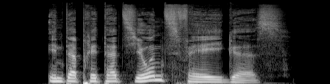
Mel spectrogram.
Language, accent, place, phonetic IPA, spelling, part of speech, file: German, Germany, Berlin, [ɪntɐpʁetaˈt͡si̯oːnsˌfɛːɪɡəs], interpretationsfähiges, adjective, De-interpretationsfähiges.ogg
- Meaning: strong/mixed nominative/accusative neuter singular of interpretationsfähig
